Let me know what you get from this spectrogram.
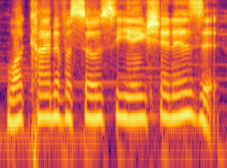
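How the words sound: The put-on voice sounds strained in the throat. The speaker calls it right. "That sounds better. A little strain on the throat"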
